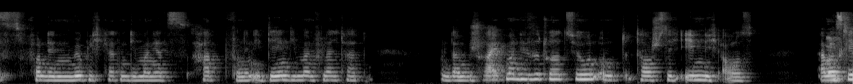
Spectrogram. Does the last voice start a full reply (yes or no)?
no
